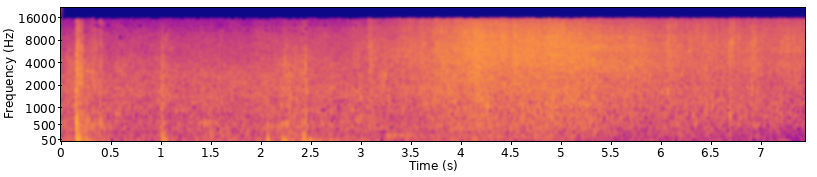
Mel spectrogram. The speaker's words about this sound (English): But there's still whirlpools and churning in this water. I need to kayak to get out of this place. Oh my God, I'm smashing into the side.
